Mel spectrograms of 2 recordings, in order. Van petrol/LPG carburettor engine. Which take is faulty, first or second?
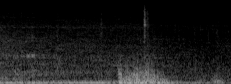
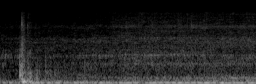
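first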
